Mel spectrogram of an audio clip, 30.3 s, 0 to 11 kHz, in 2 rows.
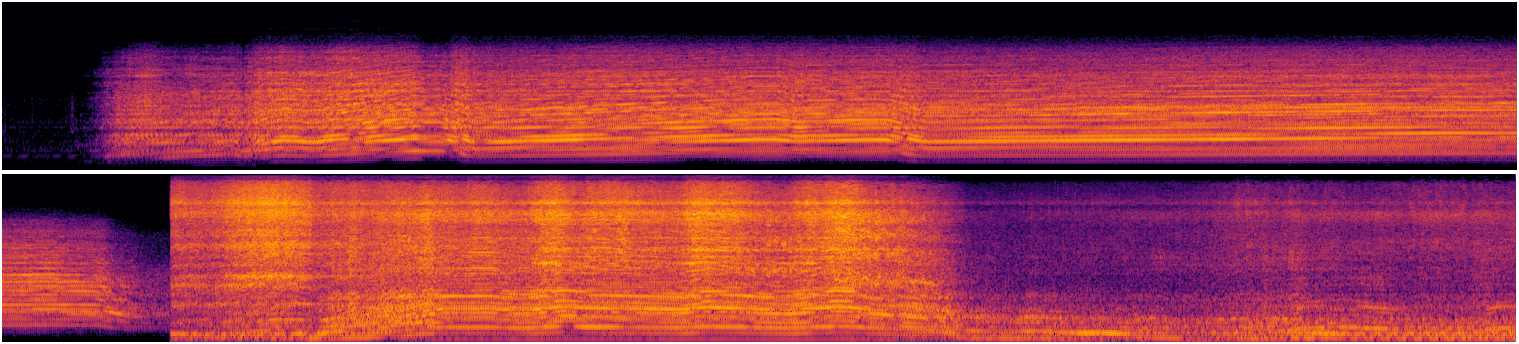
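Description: Cammed Ram HEMI V8 pickup on a nitrous-assisted quarter-mile pass, heard from inside the cab. The engine pitch climbs under full throttle, drops at two upshifts, then keeps pulling. About two-thirds of the way in the sound cuts to a louder, rougher engine noise close to the microphone, which settles to a lower rumble near the end.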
